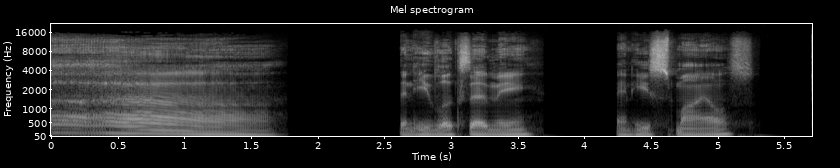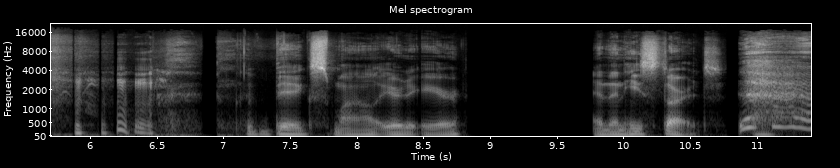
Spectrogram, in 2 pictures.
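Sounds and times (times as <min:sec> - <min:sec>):
person yawning loudly: 0:00.0 - 0:01.8, 0:06.1 - 0:06.8, 0:10.9 - 0:11.4
speech: 0:02.6 - 0:08.9, 0:09.8 - 0:11.2
laughter: 0:05.7 - 0:06.8.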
